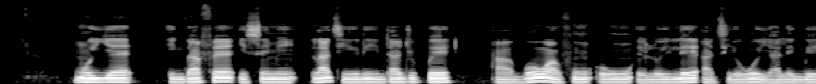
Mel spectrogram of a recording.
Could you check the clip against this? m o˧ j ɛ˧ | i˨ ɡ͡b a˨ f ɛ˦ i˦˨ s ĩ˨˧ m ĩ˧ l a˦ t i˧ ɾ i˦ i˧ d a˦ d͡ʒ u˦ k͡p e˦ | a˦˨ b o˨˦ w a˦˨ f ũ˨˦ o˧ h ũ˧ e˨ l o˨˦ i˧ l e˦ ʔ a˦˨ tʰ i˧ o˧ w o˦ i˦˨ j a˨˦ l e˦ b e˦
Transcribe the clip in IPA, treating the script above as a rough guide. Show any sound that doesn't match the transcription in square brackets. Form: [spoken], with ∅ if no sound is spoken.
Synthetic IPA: m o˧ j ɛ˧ | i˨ ɡ͡b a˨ f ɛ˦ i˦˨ s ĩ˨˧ m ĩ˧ l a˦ t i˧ ɾ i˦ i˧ d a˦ d͡ʒ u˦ k͡p e˦ | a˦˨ b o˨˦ w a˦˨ f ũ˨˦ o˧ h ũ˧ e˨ l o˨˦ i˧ l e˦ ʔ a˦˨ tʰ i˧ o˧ w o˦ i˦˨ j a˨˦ l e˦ [ɡ͡b] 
